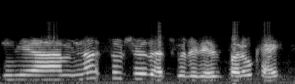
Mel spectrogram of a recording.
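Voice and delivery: ordinary talk

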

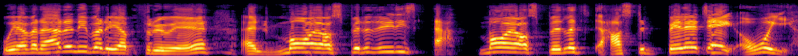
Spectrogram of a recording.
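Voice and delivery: high, pushy yokel calling out; brash rival villager. Acted. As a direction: shout down a rival host. Rival villager Jockey hails travellers.

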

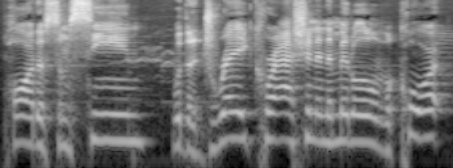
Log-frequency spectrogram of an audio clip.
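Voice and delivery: high-pitched friend reporting gossip; Sly, teasing. Acted. Sly showing Domino the broadsheet, teasing. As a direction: read it out high, needling him.

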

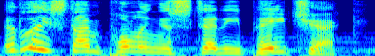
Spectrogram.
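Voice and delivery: angry argument. A narrator's reading. Husband and wife quarrelling over money, heated and loud. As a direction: defend yourself hotly.

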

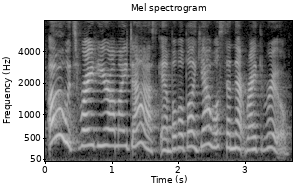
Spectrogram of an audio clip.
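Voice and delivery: high, bright imitation of a clerk; insurance lady voice. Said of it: "the insurance lady was like".

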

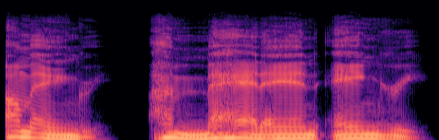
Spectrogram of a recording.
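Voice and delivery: ordinary delivery

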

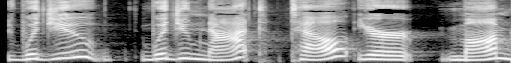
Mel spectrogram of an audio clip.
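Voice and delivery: ordinary talk

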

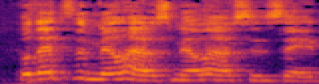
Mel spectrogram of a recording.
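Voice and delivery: ordinary talk, nothing marked

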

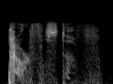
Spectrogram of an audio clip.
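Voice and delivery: hushed breathy whisper. Acted. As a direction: breathe the words out with no voice. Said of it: "repeats phrase in a whisper".

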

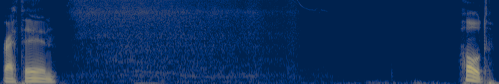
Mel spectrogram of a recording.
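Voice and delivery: calm, soft breathing cues. Acted. Leads a breathing exercise.

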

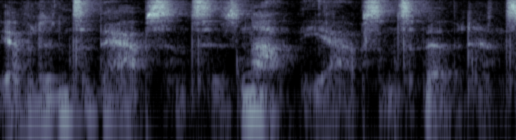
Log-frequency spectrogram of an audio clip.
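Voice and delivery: hushed, mock-profound saying; whispered quotation. Quoting a saying to co-host about evidence, whispered. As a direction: whisper it like a wise aside.

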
